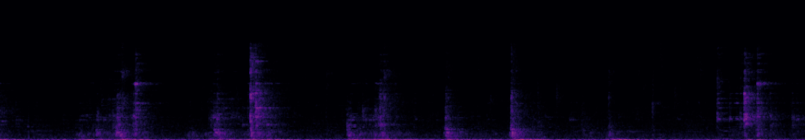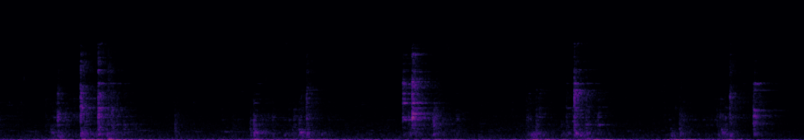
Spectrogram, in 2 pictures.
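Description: Ratchet head of a basket wine press being worked by its lever to press fermented red-grape pomace: the metal pawl pins click as they ride over and drop into the ratchet teeth, about twice a second and unevenly, over a low knocking from the press.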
